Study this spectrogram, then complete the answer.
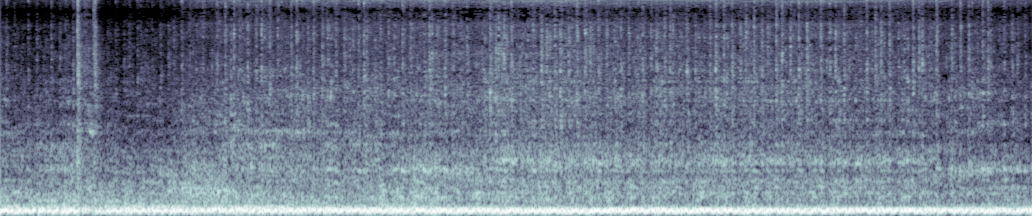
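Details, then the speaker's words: Car idles deep with a slightly uneven throb. Still below optimal fuel pressure and not running as smooth as it should. Rough idle. "like it's running okay but it's a little sluggish and as you can hear it's like the idle it's not that smooth though"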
